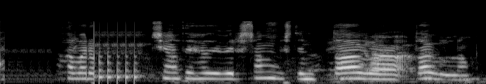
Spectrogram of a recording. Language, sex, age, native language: Icelandic, male, 13, Icelandic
